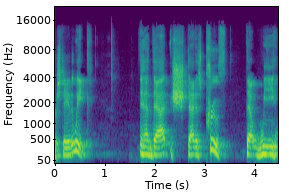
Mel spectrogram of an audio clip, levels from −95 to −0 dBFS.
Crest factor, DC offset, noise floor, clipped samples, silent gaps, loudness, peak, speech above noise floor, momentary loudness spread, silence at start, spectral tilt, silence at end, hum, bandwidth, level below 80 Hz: 16 dB; under 0.1%; -59 dBFS; under 0.1%; none; -16 LUFS; 0 dBFS; 43 dB; 6 LU; 0 s; -5 dB/octave; 0 s; none; 14.5 kHz; -56 dBFS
